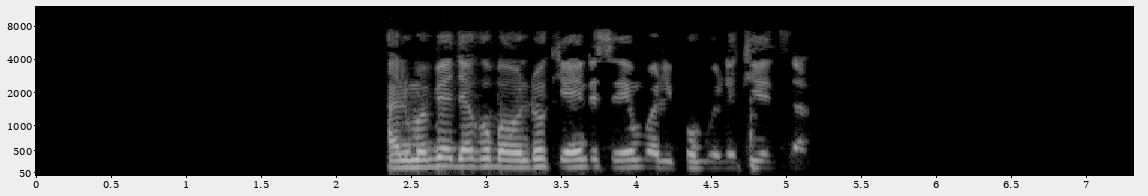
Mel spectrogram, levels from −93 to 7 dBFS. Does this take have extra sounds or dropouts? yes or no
no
